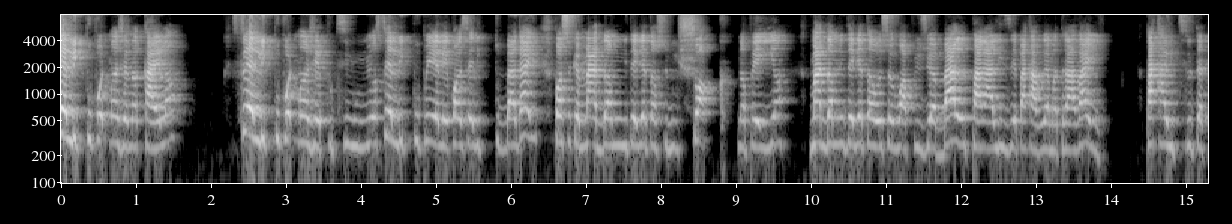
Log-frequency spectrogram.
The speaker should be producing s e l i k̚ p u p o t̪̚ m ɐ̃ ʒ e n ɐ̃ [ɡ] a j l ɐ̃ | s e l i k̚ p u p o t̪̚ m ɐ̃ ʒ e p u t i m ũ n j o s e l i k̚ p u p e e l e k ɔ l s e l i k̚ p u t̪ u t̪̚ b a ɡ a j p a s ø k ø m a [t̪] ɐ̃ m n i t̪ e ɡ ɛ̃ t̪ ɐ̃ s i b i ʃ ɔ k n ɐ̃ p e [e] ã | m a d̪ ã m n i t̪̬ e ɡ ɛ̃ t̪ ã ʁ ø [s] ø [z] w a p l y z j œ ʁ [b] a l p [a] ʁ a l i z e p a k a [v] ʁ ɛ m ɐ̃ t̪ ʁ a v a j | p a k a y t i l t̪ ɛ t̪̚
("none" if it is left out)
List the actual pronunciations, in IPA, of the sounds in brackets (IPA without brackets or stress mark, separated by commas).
k, d̪, i, s, v, b, a, v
